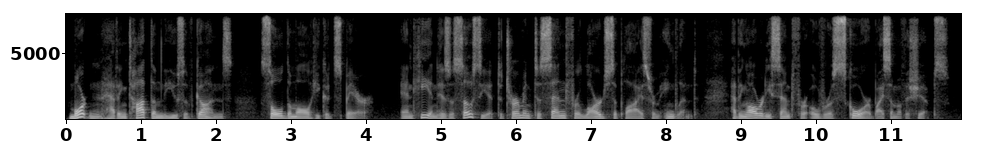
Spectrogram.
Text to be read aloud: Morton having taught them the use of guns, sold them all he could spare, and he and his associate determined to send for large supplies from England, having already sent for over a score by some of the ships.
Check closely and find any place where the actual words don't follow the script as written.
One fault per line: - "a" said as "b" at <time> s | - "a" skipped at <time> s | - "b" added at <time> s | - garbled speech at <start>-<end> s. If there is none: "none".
none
